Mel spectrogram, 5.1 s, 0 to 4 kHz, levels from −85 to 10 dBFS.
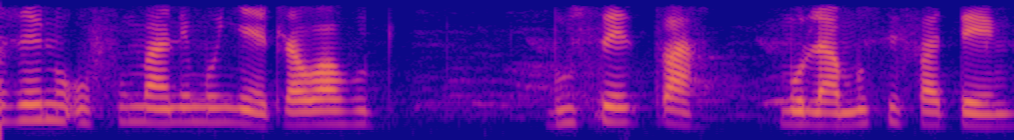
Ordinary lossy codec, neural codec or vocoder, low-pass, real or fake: AAC, 32 kbps; none; 3.6 kHz; real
